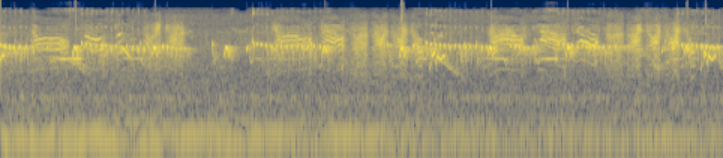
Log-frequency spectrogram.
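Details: Noisy, agitated prinia calls from a fight, used to lure birds: harsh rattling buzzes and scratchy squawks tumbling over each other in fast bursts, a low hum steady underneath.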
